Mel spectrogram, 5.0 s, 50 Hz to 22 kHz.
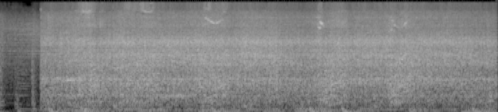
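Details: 2004 Nissan Xterra engine just converted to supercharged, after plugging the EGR port on the aftermarket headers; after a brief start-up it settles into a steady, even run with no ticking or exhaust puffing, so the leak is gone.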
